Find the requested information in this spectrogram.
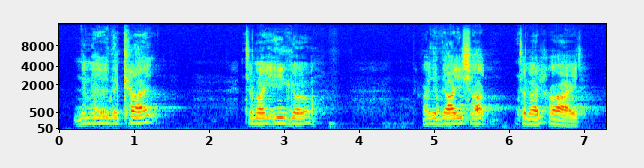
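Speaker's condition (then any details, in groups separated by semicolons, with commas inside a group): ALS; familial form; affects vocal cords, slowly losing ability to communicate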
